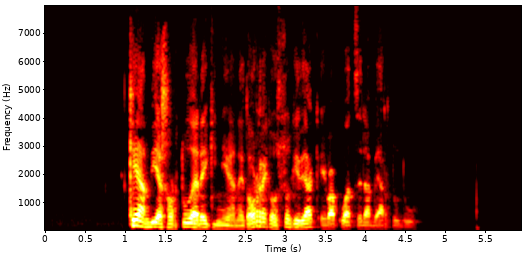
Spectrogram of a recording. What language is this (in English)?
Basque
